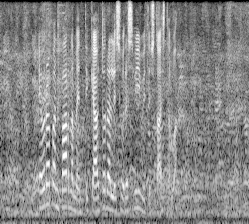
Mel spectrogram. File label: babble, speech noisy synthesis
